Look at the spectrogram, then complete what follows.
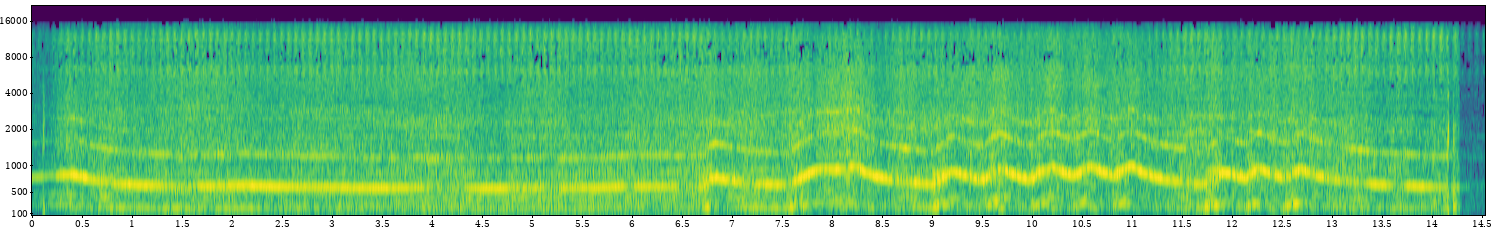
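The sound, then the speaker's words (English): A gas leaf blower engine, used by a man blowing leaves off his lawn and onto the street, drones steadily at a high whine, then revs up and down repeatedly in uneven surges, loud, with no voices. “It's like he has to blow every leaf off his lawn and onto the street, and now he's chasing them on the street.”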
